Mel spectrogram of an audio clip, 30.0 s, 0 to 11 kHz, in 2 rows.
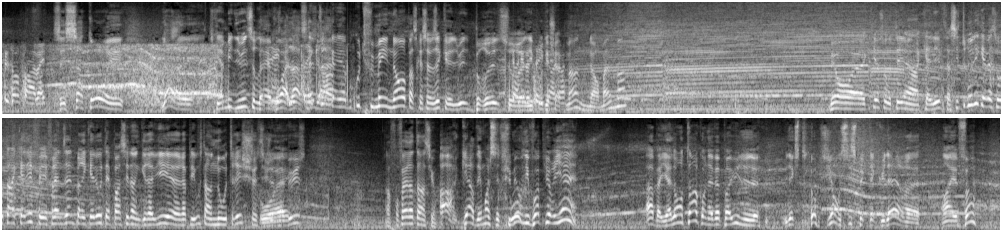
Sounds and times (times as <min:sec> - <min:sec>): Car: 0:00.0 - 0:29.9
Engine: 0:06.3 - 0:29.9.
